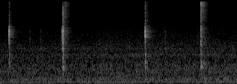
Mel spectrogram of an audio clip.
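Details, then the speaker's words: Retekess TR620 AM/FM cassette player/recorder during playback: sharp, dry clicks, four in under two seconds, over a faint hiss as the auto-reverse mechanism changes tape direction normally. "You hear that click? That's where it's changed direction."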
